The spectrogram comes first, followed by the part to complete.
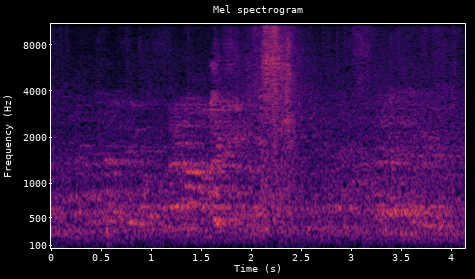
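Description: People's voices calling out in a large hall, with a short, sharp rush of noise about two seconds in.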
